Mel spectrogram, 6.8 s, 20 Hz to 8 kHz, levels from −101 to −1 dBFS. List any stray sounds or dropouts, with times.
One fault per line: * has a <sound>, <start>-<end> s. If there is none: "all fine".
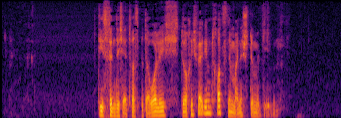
all fine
